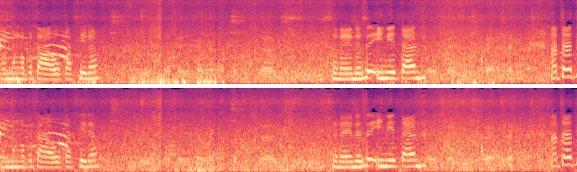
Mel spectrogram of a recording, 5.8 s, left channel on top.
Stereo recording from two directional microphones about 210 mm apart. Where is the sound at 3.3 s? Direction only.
30° left (ahead or behind).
